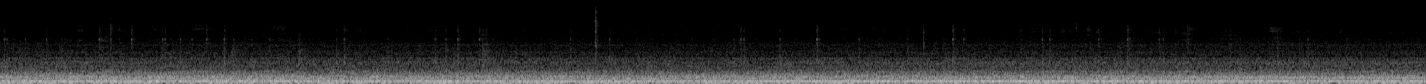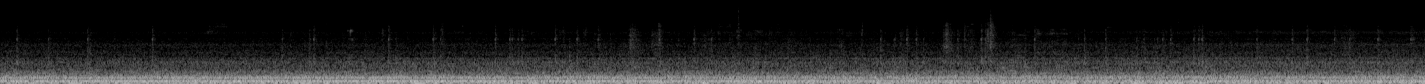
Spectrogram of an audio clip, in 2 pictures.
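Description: Steady cabin noise of an Airbus A321 taxiing, heard from a passenger seat: jet engines at taxi power giving a constant low hum with a steady droning tone, a second, higher tone joining about halfway through, and faint small ticks and rattles.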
